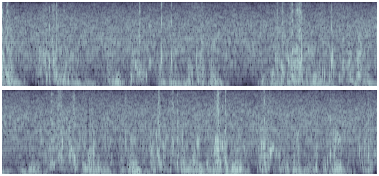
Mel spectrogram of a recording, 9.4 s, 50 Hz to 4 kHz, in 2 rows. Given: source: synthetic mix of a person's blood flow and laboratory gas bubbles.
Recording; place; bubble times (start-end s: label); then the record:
Doppler ultrasound of blood flow; precordium
0.00-0.20 s: bubbles
0.41-0.92 s: bubbles
1.27-1.41 s: bubbles
1.57-1.86 s: bubbles
1.95-2.04 s: bubbles
2.08-2.16 s: bubbles
2.30-2.73 s: bubbles
3.35-4.45 s: bubbles
5.25-5.97 s: bubbles
6.21-6.37 s: bubbles
6.50-7.00 s: bubbles
7.24-7.78 s: bubbles
7.85-8.37 s: bubbles
8.48-8.97 s: bubbles
9.12-9.39 s: bubbles
From the record:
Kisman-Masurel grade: 332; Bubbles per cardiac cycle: rolling drumbeat, 9 or more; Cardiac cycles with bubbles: 50 to 99%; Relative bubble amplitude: moderate (0.250 to 0.450); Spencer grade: 3 (all of the cardiac periods contain showers or single bubble signals, but not dominating or overriding the cardiac motion signals); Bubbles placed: anywhere in the cardiac cycle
